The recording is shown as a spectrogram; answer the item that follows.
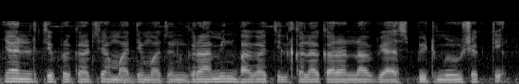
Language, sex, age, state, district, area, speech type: Marathi, male, 18-30, Maharashtra, Nanded, rural, spontaneous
